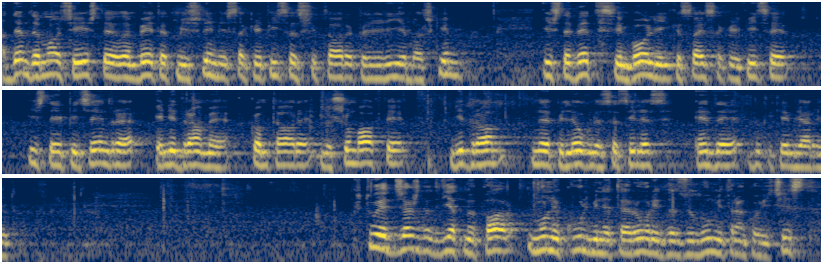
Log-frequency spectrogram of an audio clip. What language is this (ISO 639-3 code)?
ron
